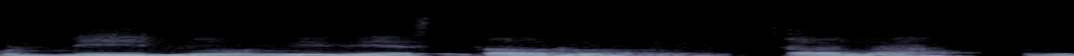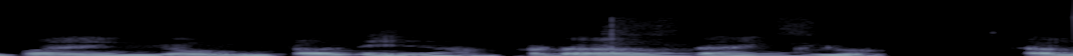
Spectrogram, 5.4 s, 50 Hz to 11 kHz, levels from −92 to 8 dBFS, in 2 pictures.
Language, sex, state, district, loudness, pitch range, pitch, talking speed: Telugu, male, Andhra Pradesh, Anantapur, -37 LUFS, 130-140 Hz, 130 Hz, 80 wpm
